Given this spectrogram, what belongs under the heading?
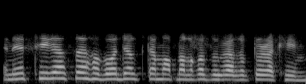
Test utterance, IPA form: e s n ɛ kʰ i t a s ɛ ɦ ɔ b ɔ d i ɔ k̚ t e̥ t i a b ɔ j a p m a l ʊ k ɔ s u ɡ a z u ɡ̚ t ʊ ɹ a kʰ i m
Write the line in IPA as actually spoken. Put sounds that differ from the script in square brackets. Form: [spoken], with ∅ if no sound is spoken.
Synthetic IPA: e [∅] n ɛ [tʰ] i [k] a s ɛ ɦ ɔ b ɔ d i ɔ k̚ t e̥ t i a [m] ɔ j a p [n] a l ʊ k ɔ [z] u ɡ a z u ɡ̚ t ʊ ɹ a kʰ i m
